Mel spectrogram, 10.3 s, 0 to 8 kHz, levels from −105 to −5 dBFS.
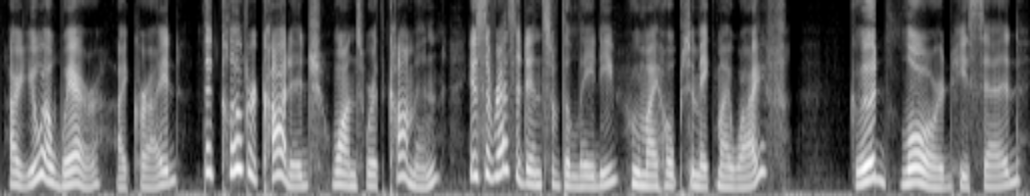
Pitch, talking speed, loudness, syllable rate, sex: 215 Hz, 155 wpm, -21 LUFS, 4.5 syllables/s, female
